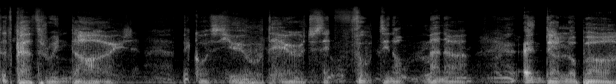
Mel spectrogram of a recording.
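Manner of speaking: rough, throat-straining put-on werewolf voice. Player reading a werewolf's game dialogue aloud, in a werewolf voice. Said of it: "so he would speak like a werewolf".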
